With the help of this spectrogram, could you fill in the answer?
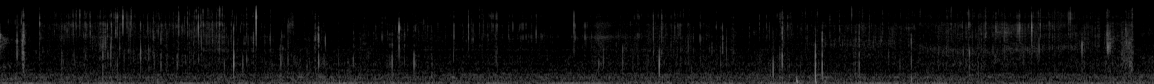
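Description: A small blue plastic gel cold pack (4.5 x 10.5 in) filled with partly frozen, slushy gel is held close and squeezed and crunched with fingertips and short nails. The result is a quiet, steady stream of soft crinkling and icy crunching, dotted with many sharp, bright clicks and crackles over a low rustle.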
